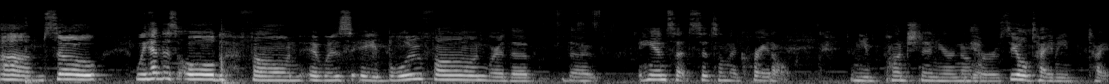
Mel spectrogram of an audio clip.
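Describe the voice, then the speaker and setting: Over light background noise, a woman with an American accent speaks at a fairly slow pace, with ordinary pitch variation and big swings in loudness. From US Midwest. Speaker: shop worker telling ghost stories. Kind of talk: ghost story telling, told in a conversational first-person way. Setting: on-site interview in a gallery, with others listening. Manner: animated, vivid, suspenseful, with laughs and asides. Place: shop. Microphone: camera far.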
